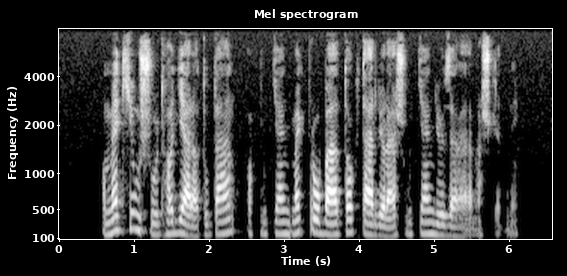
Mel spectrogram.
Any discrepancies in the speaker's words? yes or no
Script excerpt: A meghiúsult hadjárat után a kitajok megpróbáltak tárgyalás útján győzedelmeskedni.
yes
